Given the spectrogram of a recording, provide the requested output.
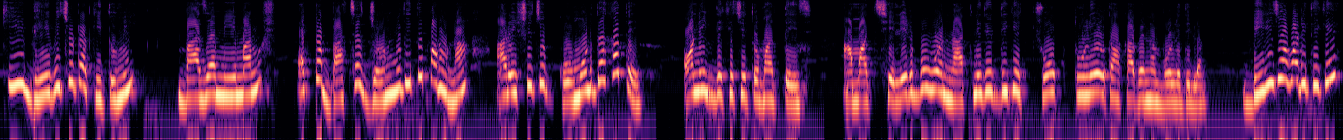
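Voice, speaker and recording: A woman's voice: fairly high pitch, big pitch swings, normal speed, a little mellow, soft background music. A woman playing a harsh middle-aged village mother-in-law in an audio drama, scolding with open contempt. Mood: furious, scornful. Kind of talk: dramatised audio story dialogue.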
